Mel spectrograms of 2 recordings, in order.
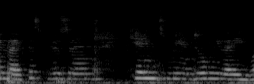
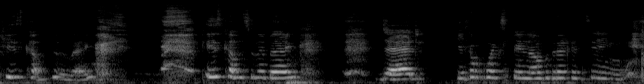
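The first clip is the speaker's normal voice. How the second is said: crying, tearful delivery; 3 semitones higher, 4 dB louder than usual. Retelling begging dad to come to the bank: imitating own past crying plea. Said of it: "At that time, I'm crying".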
